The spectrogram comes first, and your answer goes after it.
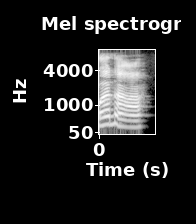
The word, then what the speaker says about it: منع: When you make a sound mana'a bil ayn, to prevent, manaha, to grant, opposite meaning.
